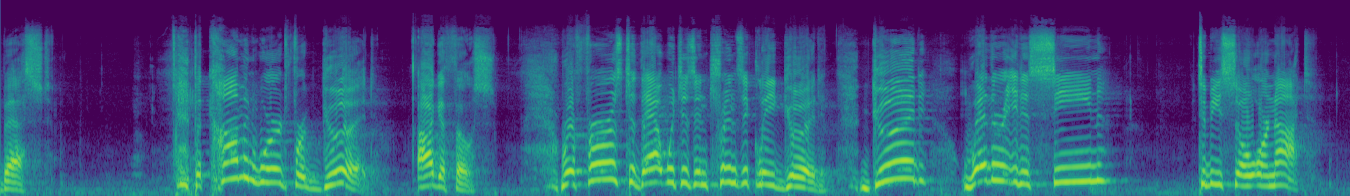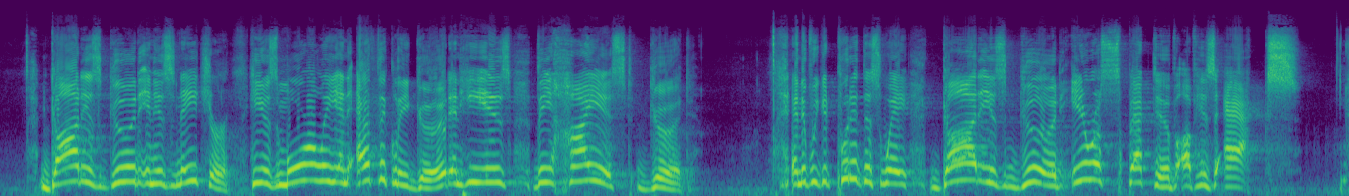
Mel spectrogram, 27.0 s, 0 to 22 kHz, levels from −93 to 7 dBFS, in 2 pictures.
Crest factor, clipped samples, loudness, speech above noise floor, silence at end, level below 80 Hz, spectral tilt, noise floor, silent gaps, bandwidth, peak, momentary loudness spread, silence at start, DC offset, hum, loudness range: 12 dB; under 0.1%; -12 LUFS; 35 dB; 0 s; -44 dBFS; -4.5 dB/octave; -46 dBFS; none; 12.5 kHz; 0 dBFS; 9 LU; 0 s; under 0.1%; none; 3 LU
